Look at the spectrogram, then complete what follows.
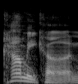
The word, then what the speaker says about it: Comic-Con: So it's the big thing is San Diego Comic-Con, but they pronounce it Comic-Con like it's one word.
